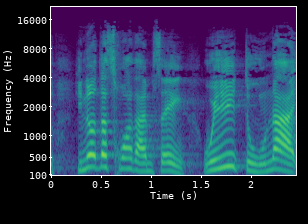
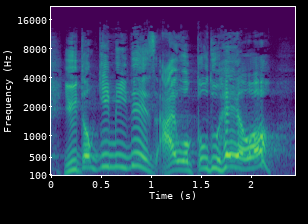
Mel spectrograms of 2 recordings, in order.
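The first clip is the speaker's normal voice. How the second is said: mock whiny threat; 6 semitones higher than usual. Preacher mimics a member threatening the pastor, mock whine. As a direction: sulk and threaten like a spoiled child. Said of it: "come to pastor and say".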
